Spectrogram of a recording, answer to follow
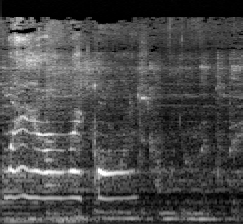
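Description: A woman's high-pitched whimpering: a drawn-out whine, then a shorter one about a second in.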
